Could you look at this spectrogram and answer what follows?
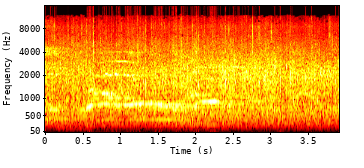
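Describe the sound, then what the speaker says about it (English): Steady, dense applause from a rally audience fills the hall, loud and continuous for several seconds, with a few cheers and whoops rising above the clapping. "Let's give them a round of applause."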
